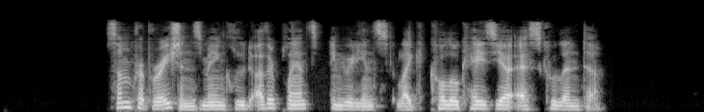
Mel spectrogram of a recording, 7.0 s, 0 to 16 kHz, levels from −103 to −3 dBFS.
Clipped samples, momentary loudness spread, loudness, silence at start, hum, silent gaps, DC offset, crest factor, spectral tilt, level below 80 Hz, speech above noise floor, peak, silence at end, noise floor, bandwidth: under 0.1%; 6 LU; -20 LUFS; 1.1 s; none; none; under 0.1%; 18 dB; -5.5 dB/octave; -50 dBFS; over 70 dB; -2 dBFS; 1.05 s; under -90 dBFS; 8.2 kHz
